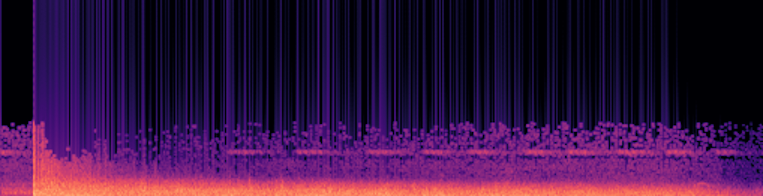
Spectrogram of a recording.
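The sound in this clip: A large artillery cannon fires a single sharp, loud boom, followed by a long, deep rolling rumble that fades slowly over several seconds, with no voices.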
